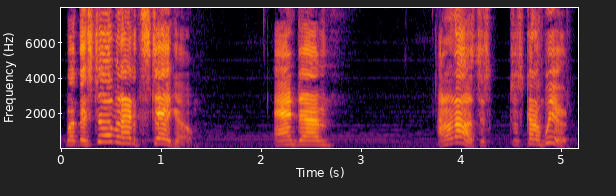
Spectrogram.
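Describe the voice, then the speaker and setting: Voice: medium pitch, big pitch swings, moderate pace, sharp tone. A game reviewer giving an informal, comedic video commentary with a theatrical, sarcastic delivery that leans toward mock outrage. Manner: sarcastic asides. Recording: music bed behind the voice. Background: music.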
